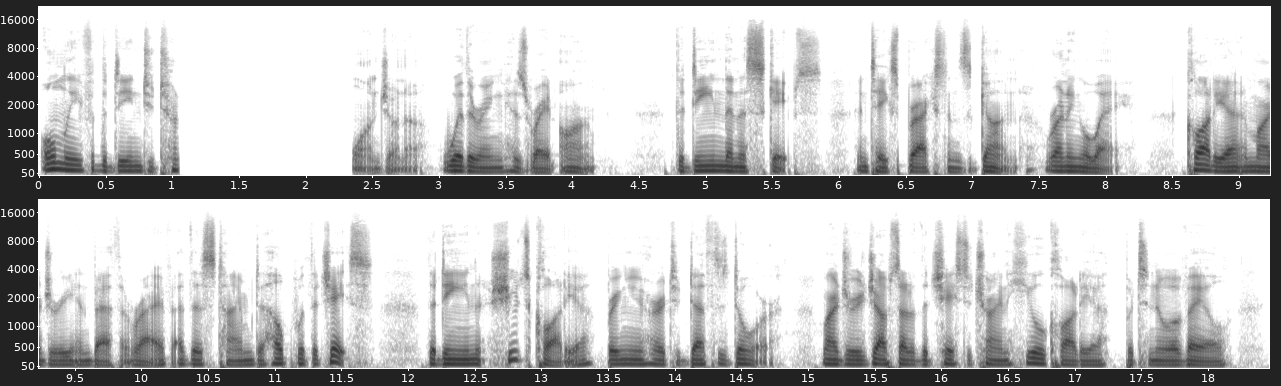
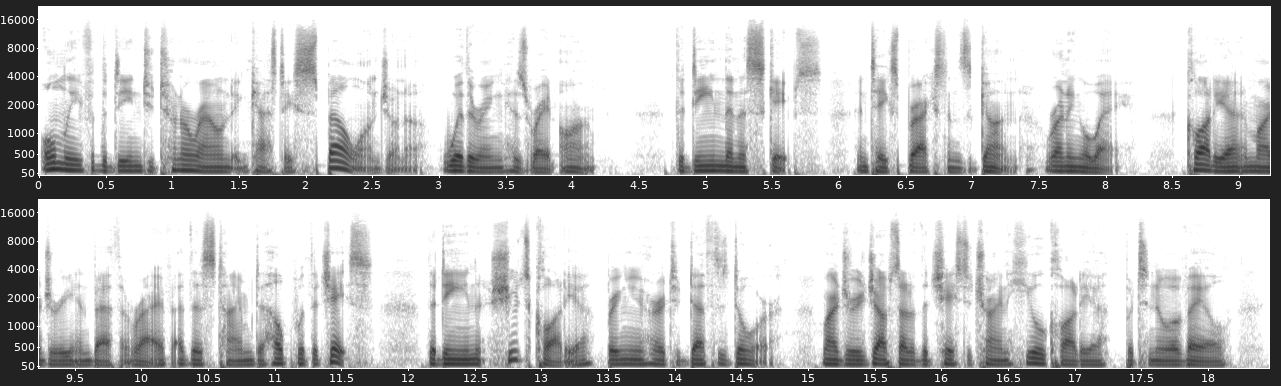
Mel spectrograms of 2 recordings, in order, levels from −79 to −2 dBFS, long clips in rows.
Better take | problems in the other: second | audio cutting out; at 1 s for 1.5 s

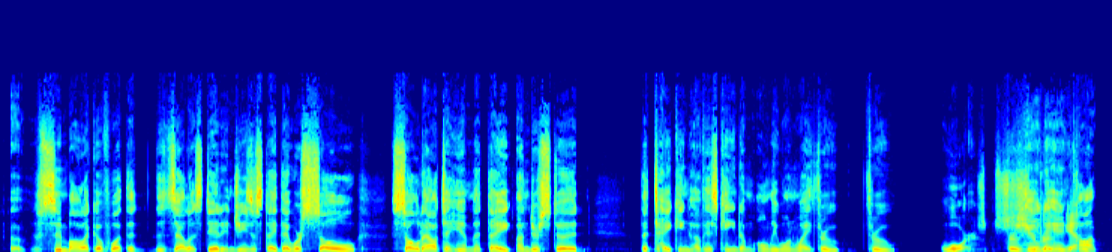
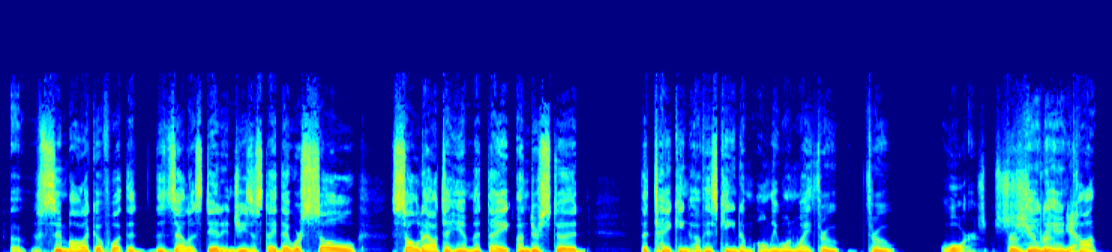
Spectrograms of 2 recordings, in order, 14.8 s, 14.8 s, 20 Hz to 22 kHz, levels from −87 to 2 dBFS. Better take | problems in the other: second | thin; somewhat; fading below 300 Hz

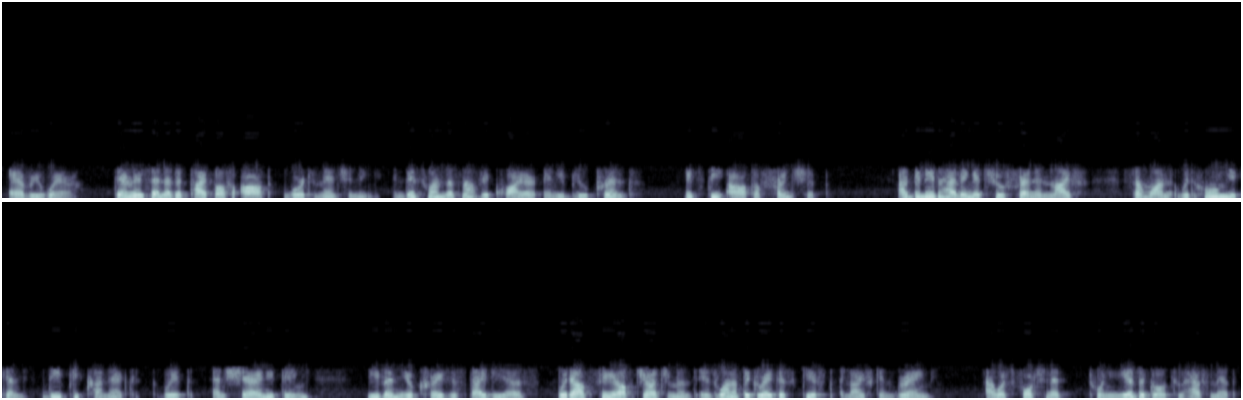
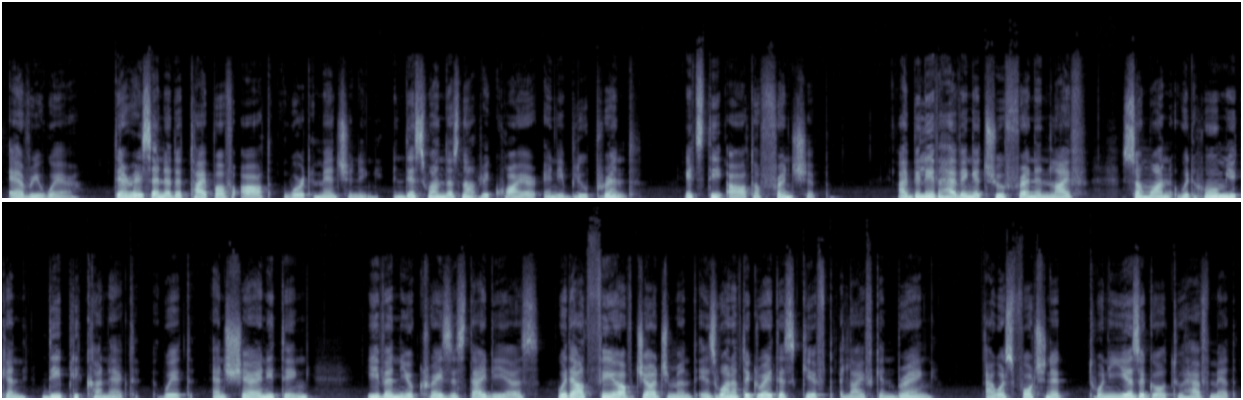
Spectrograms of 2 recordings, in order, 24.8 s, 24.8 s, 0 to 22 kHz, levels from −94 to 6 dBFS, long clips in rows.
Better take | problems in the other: second | phone-call audio; poor line; nothing above 3 kHz

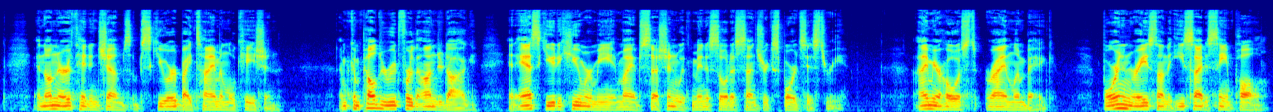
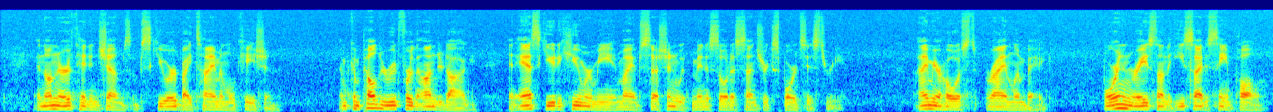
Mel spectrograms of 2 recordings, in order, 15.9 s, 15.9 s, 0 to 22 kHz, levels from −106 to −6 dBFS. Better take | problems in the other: first | hiss; faint; throughout; 20 dB below the speech

